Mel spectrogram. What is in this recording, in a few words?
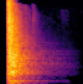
metal, bullet collide; Anomaly Bullet Cracks and Impacts Redone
